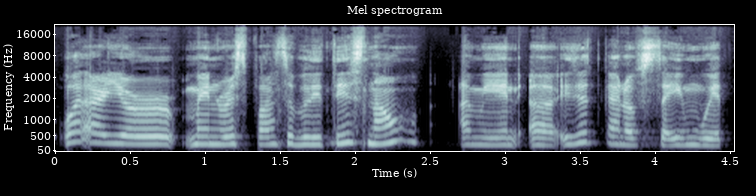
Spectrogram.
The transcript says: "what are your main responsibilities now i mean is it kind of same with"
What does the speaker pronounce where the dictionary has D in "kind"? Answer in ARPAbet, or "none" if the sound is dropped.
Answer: D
